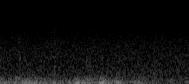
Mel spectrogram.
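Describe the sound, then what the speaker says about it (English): Steady rain with low rumbling thunder in Farming Simulator 25, a continuous wash of rainfall and deep rolls filling the short stretch with no voices. "harvesting while it rains reduces yield"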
